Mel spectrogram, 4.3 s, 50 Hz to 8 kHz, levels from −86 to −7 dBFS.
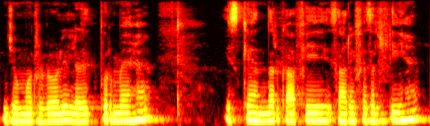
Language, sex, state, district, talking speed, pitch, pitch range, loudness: Hindi, male, Uttar Pradesh, Lalitpur, 155 wpm, 135 Hz, 130-145 Hz, -17 LUFS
